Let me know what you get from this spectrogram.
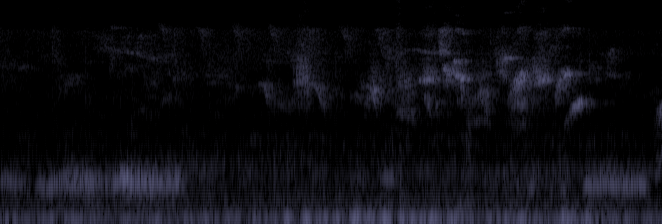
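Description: Several small birds chirping and twittering in short, quick calls, busiest in the middle, faint against a steady low hum.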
